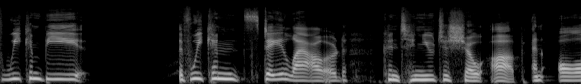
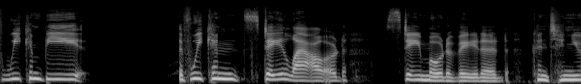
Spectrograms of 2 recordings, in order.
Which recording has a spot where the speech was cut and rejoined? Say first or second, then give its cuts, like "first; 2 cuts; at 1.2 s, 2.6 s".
first; 1 cut; at 3.7 s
